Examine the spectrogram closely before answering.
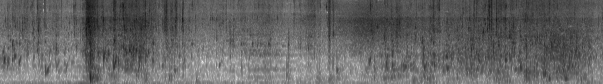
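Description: Shallow water sloshing and splashing in a tarp-lined tank as a large fish is handled and moves in it, with one sharp slap about a second in.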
